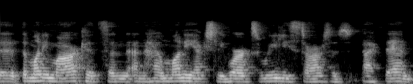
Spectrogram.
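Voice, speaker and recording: This woman has an Irish accent and a very deep, low pitch. She talks at a moderate pace. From Ireland. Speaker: wealth strategist and investor. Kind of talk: interview on a video hangout.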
